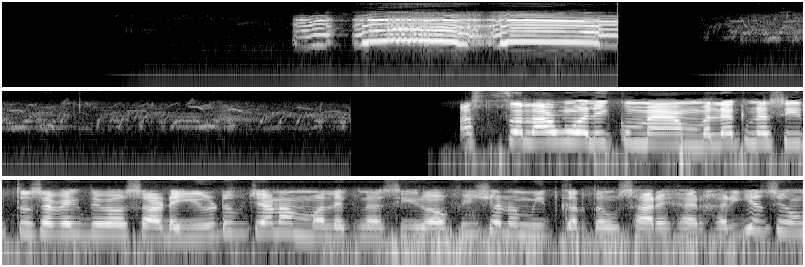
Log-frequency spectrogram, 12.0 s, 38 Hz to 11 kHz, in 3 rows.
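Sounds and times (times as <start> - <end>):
rooster crowing: 1.4 - 3.1.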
